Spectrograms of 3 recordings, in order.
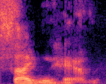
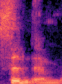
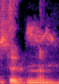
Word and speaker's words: Sydenham: And I always mispronounced it as Sydenham. That's not correct. Yeah. It's Sydenham, right? – Sydenham, yeah. – So it's Sydenham.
